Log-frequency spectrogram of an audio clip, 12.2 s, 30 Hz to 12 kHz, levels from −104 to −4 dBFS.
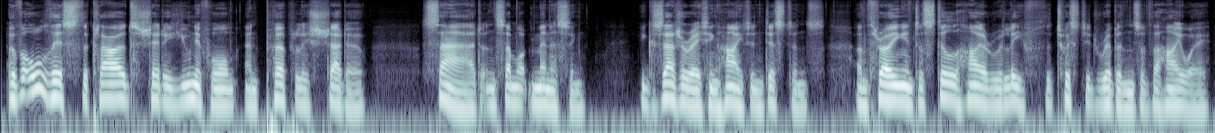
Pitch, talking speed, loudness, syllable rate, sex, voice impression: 115 Hz, 155 wpm, -20 LUFS, 5.0 syllables/s, male, masculine, adult-like, tensed, slightly weak, clear, fluent, cool, intellectual, calm, slightly friendly, wild, lively, slightly intense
